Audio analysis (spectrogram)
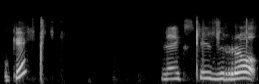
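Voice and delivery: ordinary delivery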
